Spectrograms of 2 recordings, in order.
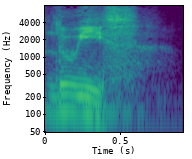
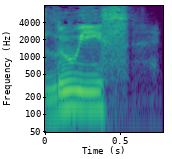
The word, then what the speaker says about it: Luis: and it's Luis. So it's Luis. In French, it would be Louis, and it would be spelled different. It would be spelled like Louis, but it would drop the S off.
